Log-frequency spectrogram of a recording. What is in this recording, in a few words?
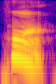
"huann4", taiwanese syllable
